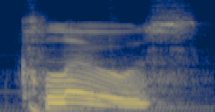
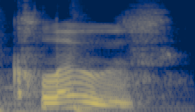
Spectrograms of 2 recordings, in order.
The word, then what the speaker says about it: close: this word, it becomes close. So the O is longer, and the S is now pronounced as a Z. So for example, I asked my brother to close the window.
